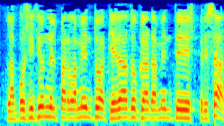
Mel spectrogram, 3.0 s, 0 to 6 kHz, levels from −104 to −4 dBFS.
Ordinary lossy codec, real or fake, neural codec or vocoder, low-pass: none; real; none; 5.4 kHz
